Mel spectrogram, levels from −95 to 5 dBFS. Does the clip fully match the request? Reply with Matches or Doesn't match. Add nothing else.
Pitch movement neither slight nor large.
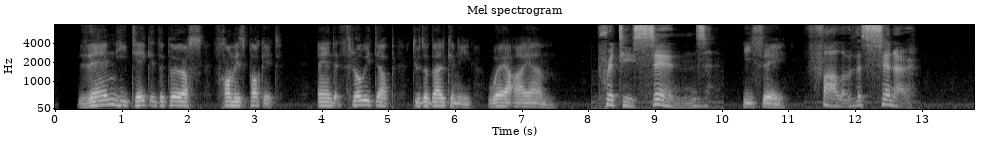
Matches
